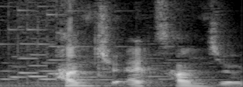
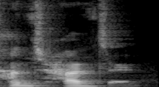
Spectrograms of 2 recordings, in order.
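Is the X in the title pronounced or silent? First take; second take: pronounced; silent. First: The middle X is spoken aloud. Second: The middle X is left out entirely. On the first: The speaker calls it right. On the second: The speaker calls it wrong.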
